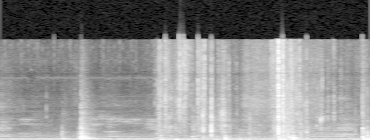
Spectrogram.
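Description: A plastic bottle knocks softly against other items.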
